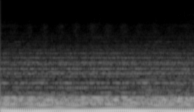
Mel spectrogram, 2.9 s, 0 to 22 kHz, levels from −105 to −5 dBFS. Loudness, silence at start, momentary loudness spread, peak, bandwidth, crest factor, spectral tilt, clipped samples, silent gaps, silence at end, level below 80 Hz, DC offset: -34 LUFS; 0 s; 3 LU; -20 dBFS; 3.3 kHz; 10 dB; -10.5 dB/octave; under 0.1%; none; 0 s; -30 dBFS; under 0.1%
